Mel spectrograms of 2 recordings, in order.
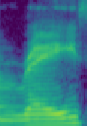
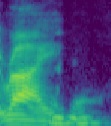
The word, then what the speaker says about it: Rye: Yes, they've been, and shout out to Native Land podcast, because it is Angela Reyes. I hope I say her name right. Rye, sorry, Rye.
